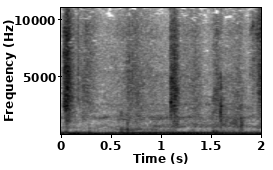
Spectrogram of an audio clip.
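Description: Steady low electrical hum, with a few faint knocks and rustles as he handles things among the shelves and boxes.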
